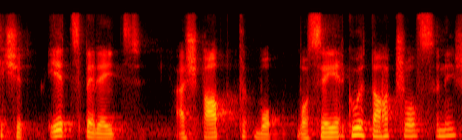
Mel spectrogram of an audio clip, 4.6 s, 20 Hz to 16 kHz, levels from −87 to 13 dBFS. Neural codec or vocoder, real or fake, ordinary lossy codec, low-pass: codec, 16 kHz in and 24 kHz out, 0.6 kbps, FocalCodec, streaming, 2048 codes; fake; MP3, 96 kbps; 10.8 kHz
